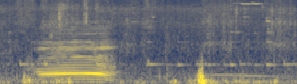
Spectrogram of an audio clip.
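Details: Calf separated from its mother giving a single short bawl of about a second, followed by a brief sharp knock and a thin steady tone.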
